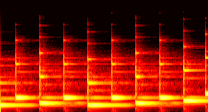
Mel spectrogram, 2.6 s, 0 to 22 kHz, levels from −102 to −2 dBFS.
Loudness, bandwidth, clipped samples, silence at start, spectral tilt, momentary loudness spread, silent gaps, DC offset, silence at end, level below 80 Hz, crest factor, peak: -22 LUFS; 6.6 kHz; under 0.1%; 0 s; -5.5 dB/octave; 3 LU; none; under 0.1%; 0 s; -74 dBFS; 10 dB; -12 dBFS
